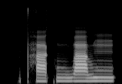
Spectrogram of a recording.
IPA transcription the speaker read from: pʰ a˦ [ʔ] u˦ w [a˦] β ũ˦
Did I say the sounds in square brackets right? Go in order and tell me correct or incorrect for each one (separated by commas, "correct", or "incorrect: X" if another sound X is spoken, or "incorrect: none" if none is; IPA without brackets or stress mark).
incorrect: k, correct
